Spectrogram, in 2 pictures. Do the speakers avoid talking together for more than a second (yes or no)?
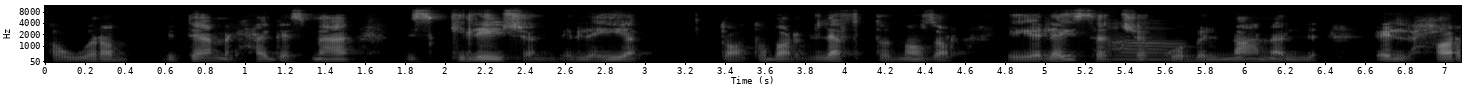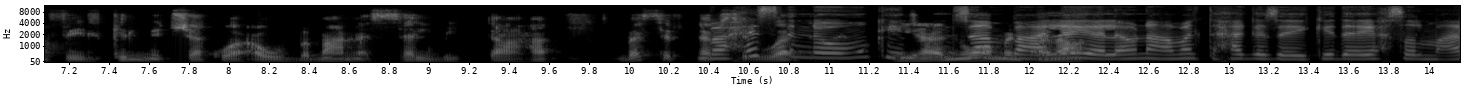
no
